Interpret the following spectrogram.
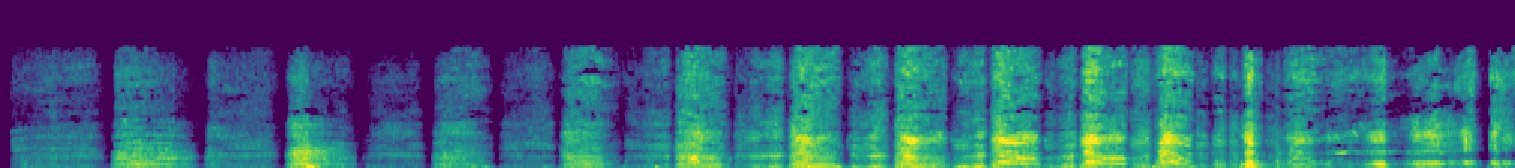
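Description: A man laughing hysterically in choppy, wheezing bursts and gasping for breath. The laughing grows louder about four seconds in.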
